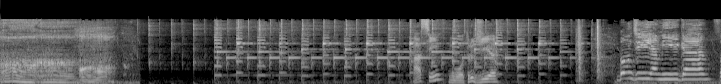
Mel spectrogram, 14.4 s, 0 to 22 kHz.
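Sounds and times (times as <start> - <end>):
man snoring while asleep: 0.0 - 2.4
plucked bouncy musical notes: 4.3 - 12.2
speech: 8.3 - 10.1, 12.3 - 14.4.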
